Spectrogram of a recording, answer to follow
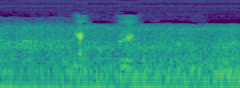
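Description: A steady low hum under a pause in speech, a little louder in the first second, with a soft spoken "ya" about a second in.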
